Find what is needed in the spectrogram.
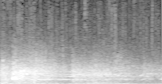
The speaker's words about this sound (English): There goes my insurance. I'll stick to old bangers from now on. I think Jastrok blew up our cars to intimidate us.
